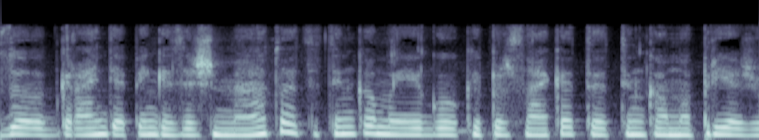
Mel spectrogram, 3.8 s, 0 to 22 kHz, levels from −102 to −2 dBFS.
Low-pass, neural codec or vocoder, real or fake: 9.9 kHz; none; real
